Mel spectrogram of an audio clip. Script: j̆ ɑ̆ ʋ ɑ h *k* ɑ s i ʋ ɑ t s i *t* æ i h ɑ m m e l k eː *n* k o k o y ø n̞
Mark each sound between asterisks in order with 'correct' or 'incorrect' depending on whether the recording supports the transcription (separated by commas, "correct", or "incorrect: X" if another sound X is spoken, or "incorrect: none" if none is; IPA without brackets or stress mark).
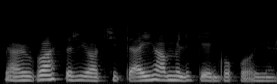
incorrect: t, correct, incorrect: ŋ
